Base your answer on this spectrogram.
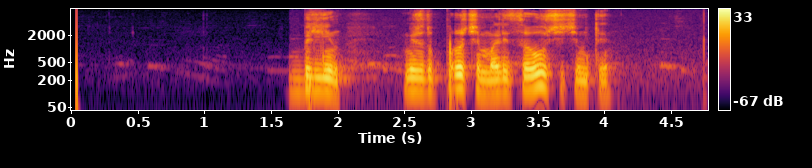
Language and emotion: Russian, angry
